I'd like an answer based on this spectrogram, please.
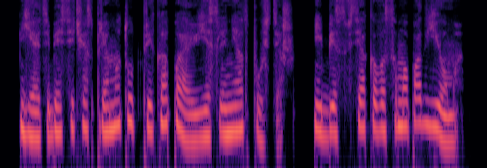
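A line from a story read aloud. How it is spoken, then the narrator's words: Threatening breathy whisper. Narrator (Russian): угрожающе выдохнула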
